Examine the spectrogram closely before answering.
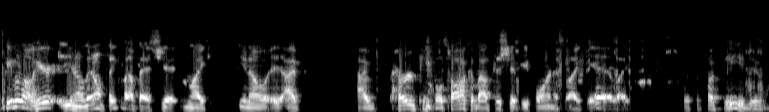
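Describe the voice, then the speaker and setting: Male, 40s, very low, husky, lively intonation, profane casual chat. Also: moderate pace, slight background noise. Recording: dull lo-fi microphone sound.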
